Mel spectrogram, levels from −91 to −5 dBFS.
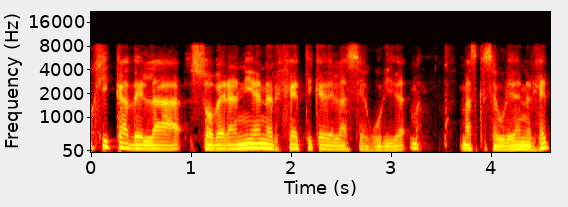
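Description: No technical faults are audible.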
